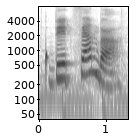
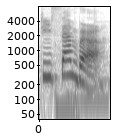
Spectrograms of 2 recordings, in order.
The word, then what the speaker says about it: Dezember: It is Dezember and not December.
